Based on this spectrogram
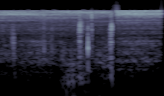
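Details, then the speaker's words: Big truck air brake system, leak behind dashboard panel at air cylinder fitting: steady sharp hiss of compressed air escaping with brief handling knocks. "is perfect lift that piece off and now we can get right at this I think you can hear that hissing right there"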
